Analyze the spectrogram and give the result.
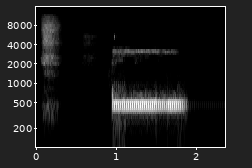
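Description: A phone call to a business location in Hattiesburg rings out over a speakerphone: one steady, electronic ringback tone lasting about a second, preceded by a brief rustle of noise, with no one talking.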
